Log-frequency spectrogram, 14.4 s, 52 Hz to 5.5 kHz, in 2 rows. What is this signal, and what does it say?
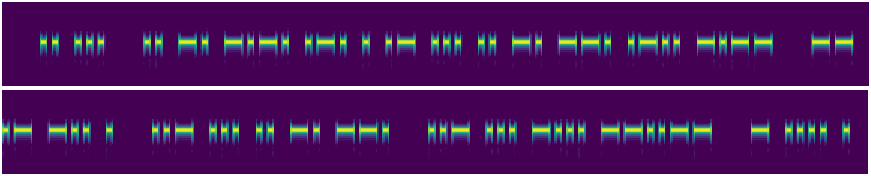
Morse code, heard as a keyed tone, about 25 wpm, 600 Hz. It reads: IS INCREASINGLY MADE USING USB, THE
